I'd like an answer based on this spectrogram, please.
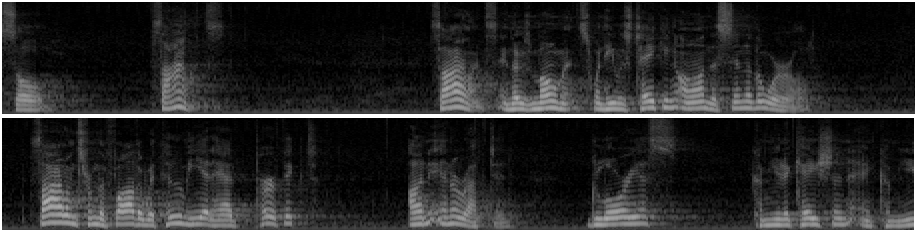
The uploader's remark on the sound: At Redeemer Presbyterian Church in Charleston, SC, our senior pastor wrapped up his sermon series.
